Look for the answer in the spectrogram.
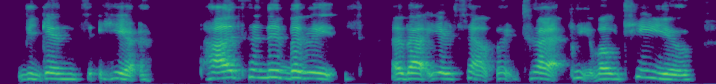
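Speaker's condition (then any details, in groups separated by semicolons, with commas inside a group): Cerebral palsy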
